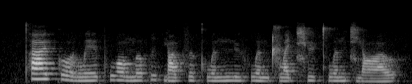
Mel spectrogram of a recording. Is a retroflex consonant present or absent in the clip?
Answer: present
